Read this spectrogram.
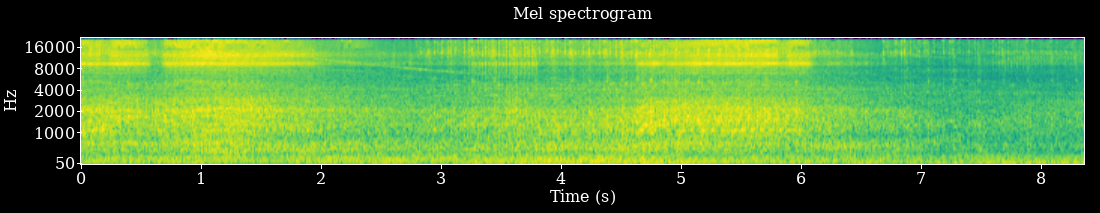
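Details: Ford F250 with cylinder 5 imbalance code, at high idle when hot with no smoke: raspy buzz from a cracked intake valve pulsing back pressure through the intake pipe; later repaired.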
